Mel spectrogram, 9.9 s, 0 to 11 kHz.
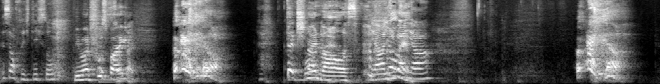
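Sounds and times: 
speech: 0.0 - 6.6, 8.6 - 9.4
sneeze: 2.6 - 3.6, 8.6 - 9.6.

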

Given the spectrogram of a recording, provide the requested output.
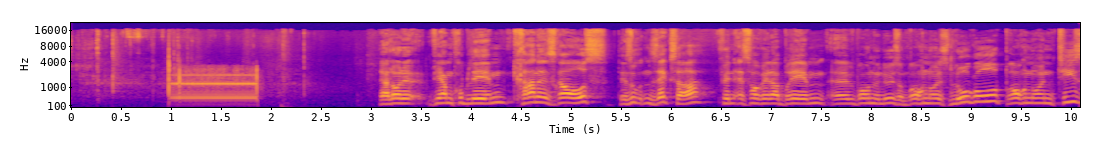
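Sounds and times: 
electronic keypad tone from a green telephone as a number is dialed: 1.0 - 1.9
speech: 3.1 - 10.0.

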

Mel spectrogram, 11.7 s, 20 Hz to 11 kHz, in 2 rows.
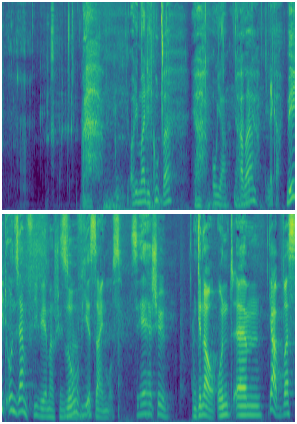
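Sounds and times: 
loud wet sip of Korn schnapps: 0.0 - 5.5
small mouth clicks: 0.0 - 5.6
speech: 2.6 - 11.7.

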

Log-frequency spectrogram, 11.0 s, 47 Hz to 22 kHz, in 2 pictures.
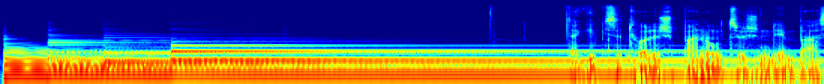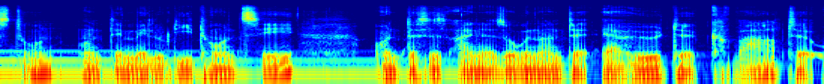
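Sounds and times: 
piano tritone substitution chord ringing: 0.8 - 9.2
speech: 3.8 - 10.9.

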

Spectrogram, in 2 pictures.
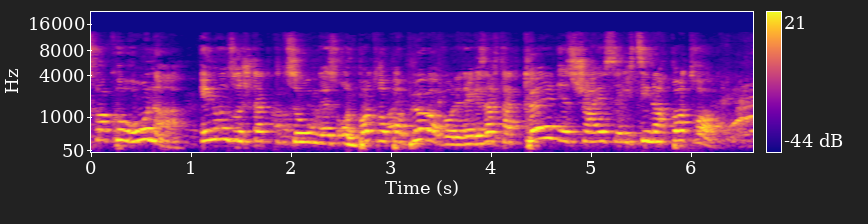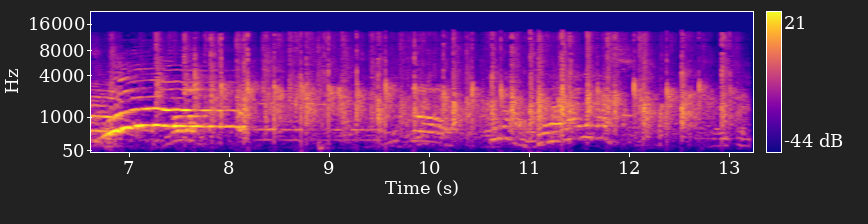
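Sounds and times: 
speech: 0.1 - 7.0
person whooping: 6.4 - 9.6
people shouting and cheering: 6.4 - 11.0
crowd applauding: 6.6 - 13.2.

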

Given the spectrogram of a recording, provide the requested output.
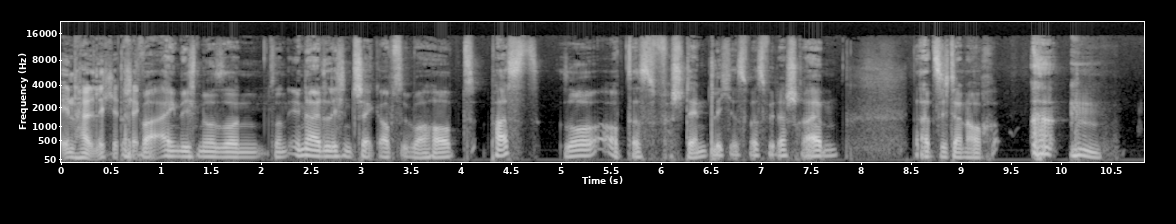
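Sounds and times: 
speech: 0.0 - 10.5
throat clearing: 9.7 - 10.6.

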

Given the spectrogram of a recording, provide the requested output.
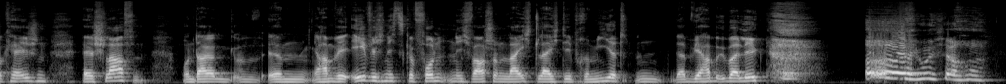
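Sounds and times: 
speech: 0.0 - 8.1, 9.0 - 10.0
loud overdriven distorted human yawn: 7.7 - 9.3.

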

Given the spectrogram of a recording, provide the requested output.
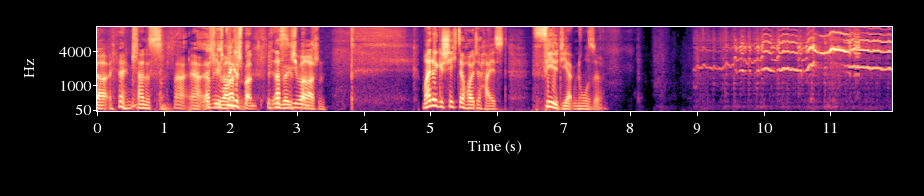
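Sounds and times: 
speech: 0.0 - 3.9, 4.9 - 7.7
tea kettle whistling shrilly: 9.0 - 11.9.

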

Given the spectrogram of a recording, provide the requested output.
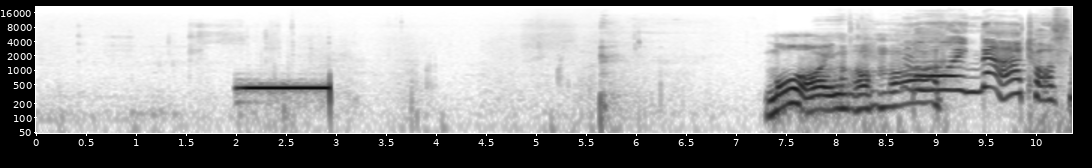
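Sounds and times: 
telephone ringback tone while a call is being placed: 2.0 - 3.0
speech: 7.3 - 10.3.

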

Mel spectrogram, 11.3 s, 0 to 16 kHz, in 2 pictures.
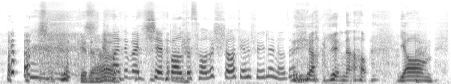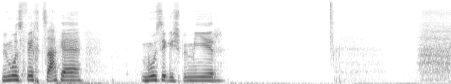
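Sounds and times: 
laughter: 0.0 - 2.5, 3.6 - 5.5
person out of breath, heavy breathing and panting: 0.4 - 1.2, 4.6 - 5.7, 6.6 - 7.1, 9.8 - 11.2
speech: 0.4 - 6.8, 7.4 - 8.5.

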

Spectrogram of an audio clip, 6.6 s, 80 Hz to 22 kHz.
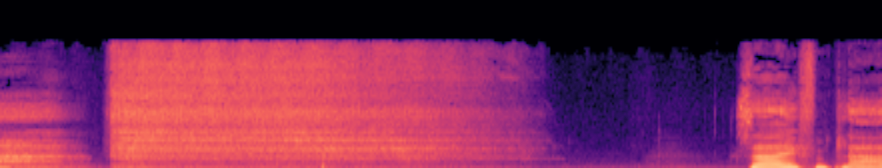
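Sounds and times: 
long steady breath blown out: 0.0 - 4.2
short airy inhale: 0.0 - 4.2
speech: 5.6 - 6.6.

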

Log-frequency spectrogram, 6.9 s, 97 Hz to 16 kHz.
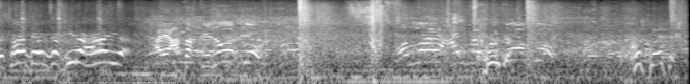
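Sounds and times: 
agitated crowd of demonstrators shouting and talking at a protest tent camp: 0.0 - 6.8
sharp gunshots from demonstrators: 3.0 - 4.1
laughter: 5.8 - 6.8.

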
